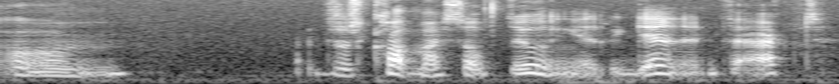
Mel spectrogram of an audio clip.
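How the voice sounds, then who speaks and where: A woman's voice: on the high side, fairly even intonation, normal speed, a little hiss or hum. A woman talking casually in a voiceover, rambling and correcting herself, her voice a bit off today. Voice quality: gravelly fry in her voice. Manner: rambling, self-correcting, lots of ums. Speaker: beauty vlogger. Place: home, indoors.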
